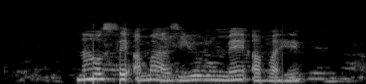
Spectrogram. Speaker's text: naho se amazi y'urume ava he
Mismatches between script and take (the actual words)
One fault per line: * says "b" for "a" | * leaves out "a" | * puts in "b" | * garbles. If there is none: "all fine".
all fine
